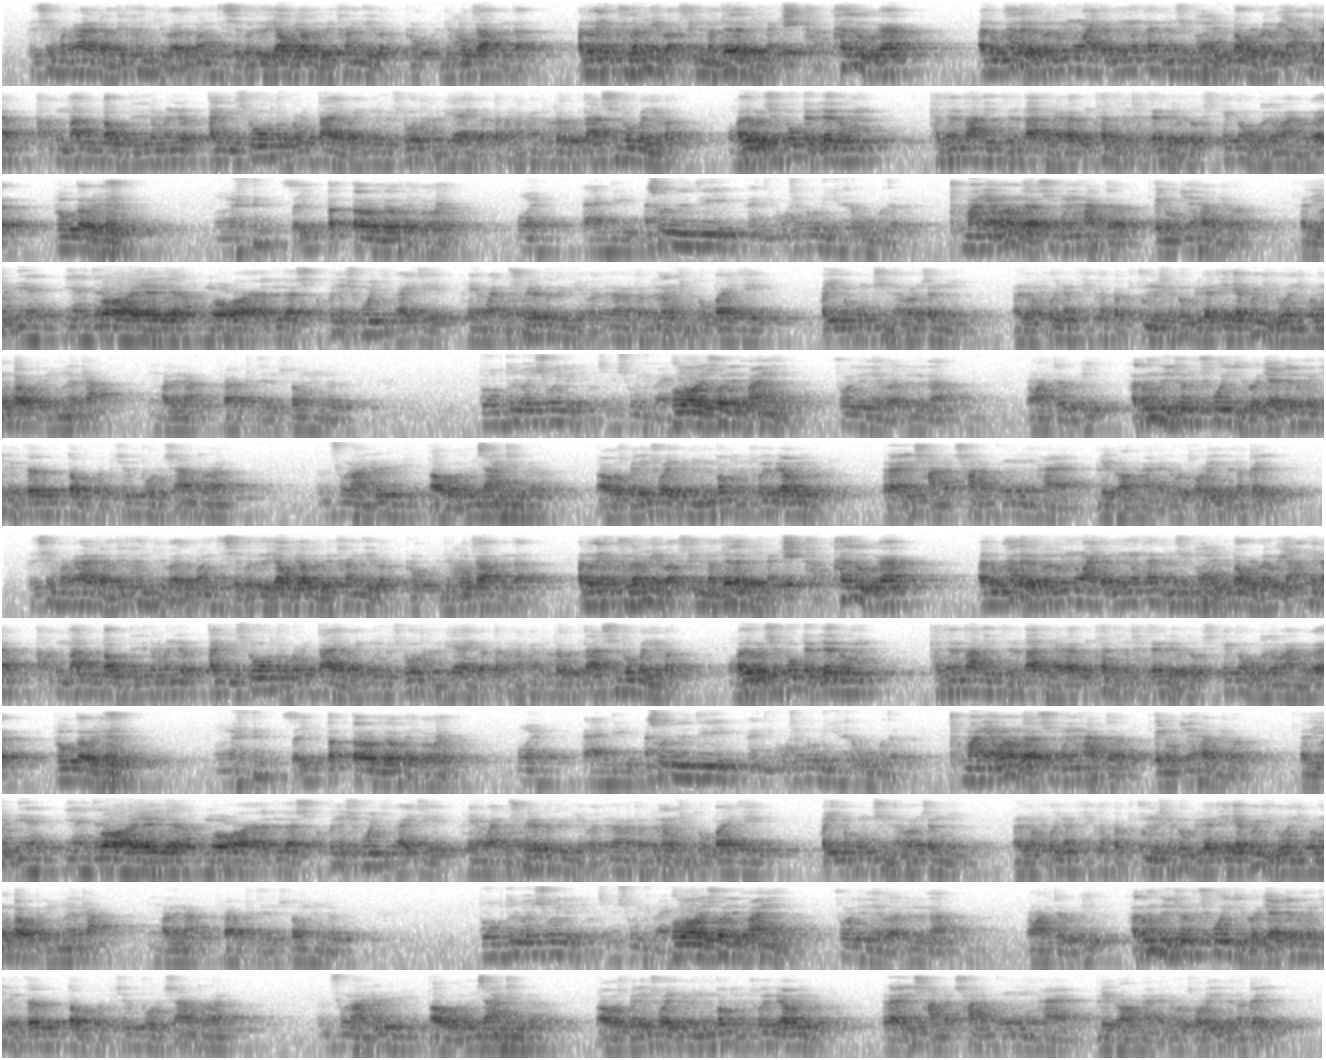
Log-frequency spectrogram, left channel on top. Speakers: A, on the right; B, on the left.
A: ꯂꯤꯁꯤꯡ ꯃꯉꯥꯔ ꯀꯩꯅꯝꯗꯤ ꯐꯪꯈꯤꯕ ꯑꯗꯣ ꯃꯥꯗꯨ ꯗꯤꯑꯦꯕꯜꯗꯨꯗꯗꯤ ꯌꯥꯎꯕ ꯌꯥꯎꯗꯕꯗꯤ ꯈꯪꯗꯦꯕ ꯕꯂꯣꯛ ꯑꯗꯤ ꯕ꯭ꯂꯣꯛ
B: ꯑꯥ
A: ꯆꯥꯕꯗꯨꯗ ꯑꯗꯣ
B: ꯍꯣꯏ
A: ꯑꯩꯁꯨ ꯈꯜꯂꯝꯃꯦꯕ ꯑꯁ ꯑꯩꯁꯨ ꯅꯝꯁꯤꯜꯂꯒꯦꯅ ꯍꯦꯛ ꯈꯜꯂꯨꯕꯒ ꯑꯗꯨ ꯈꯜꯂꯒꯁꯨ
B: ꯑꯥ
A: ꯑꯗꯨꯝ ꯅꯨꯡꯉꯥꯏꯇꯕꯅꯤꯅ ꯅꯝ ꯈꯔꯗꯤ ꯑꯗꯨꯝ ꯁꯤꯦꯡꯠꯇꯣꯛꯑꯒ
B: ꯍꯣꯏ
A: ꯑꯗꯨꯝ ꯇꯧꯋꯦꯕ ꯑꯗꯨꯒ ꯌꯥꯝ ꯍꯦꯟꯅ ꯇꯥꯛꯀꯨꯝ ꯇꯥꯛꯒꯨꯝ ꯇꯧꯕꯗꯨꯗꯤ ꯑꯗꯨꯝ ꯑꯅꯤ ꯍꯥꯏꯗꯤ ꯏꯁ꯭ꯂꯣꯒ ꯇꯧꯔꯒ ꯑꯃꯨꯛ ꯇꯥꯏꯌꯦꯕ ꯍꯥꯏꯗꯤ ꯃꯣꯏꯗ ꯏꯁ꯭ꯂꯣ
B: ꯑꯥ
A: ꯇꯧꯍꯟꯕ ꯌꯥꯏꯑꯕ ꯇꯛꯅ ꯉꯍ ꯑꯗꯨꯗꯒ
B: ꯑꯥ
A: ꯑꯗꯨꯝ ꯇꯥꯔꯒ ꯁ ꯁꯦꯝꯗꯣꯛꯄꯅꯦꯕ
B: ꯑꯣ
A: ꯑꯗꯨꯒ ꯁꯦꯝꯇꯣꯛ ꯐꯠꯇꯕꯤꯗ ꯑꯗꯨꯝ ꯐꯖꯅ ꯇꯥꯗꯦ ꯐꯖꯅ ꯇꯥꯗꯦ ꯍꯥꯏꯔꯒ ꯑꯗꯨꯝ ꯈꯔꯗꯤ ꯑꯗꯨꯝ ꯊꯥꯖꯤꯟꯈ꯭ꯔꯦꯕ ꯑꯗꯣ ꯑꯁ ꯍꯦꯛ ꯇꯧꯍꯧꯕ
B: ꯑꯥ
A: ꯅꯣꯉꯥꯟꯕꯒ ꯕ꯭ꯂꯣꯛ ꯇꯧꯔꯦ
B: ꯍꯣꯏ
A: ꯑꯁ ꯑꯩ ꯇꯧꯔꯝꯗꯕ ꯐꯩꯀꯣ
B: ꯍꯣꯏ ꯍꯥꯏꯗꯤ ꯑꯁꯣꯏꯕꯗꯨꯗꯤ ꯍꯥꯏꯗꯤ ꯀꯣꯛ ꯁꯦꯝꯗꯣꯛꯅꯤꯡꯉꯤꯗꯅ ꯎꯕꯗ
A: ꯃꯥꯅꯦ ꯑꯃꯔꯣꯝꯗ ꯁꯤ ꯃꯣꯏꯅ
B: ꯎꯝ
A: ꯍꯥꯏꯕꯗ ꯀꯩꯅꯣꯒꯤꯅꯦ ꯍꯥꯏꯕꯅꯦꯕ ꯍꯥꯏꯗꯤ
B: ꯍꯣꯏ ꯑꯦ ꯑꯥꯏ ꯑꯦ ꯑꯥꯏꯗ
A: ꯍꯣꯏ
B: ꯃꯅꯤꯄꯨꯔꯤ
A: ꯑꯩꯦꯒꯦ
B: ꯂꯣꯟ
A: ꯍꯣꯏ
B: ꯍꯥꯞꯄꯒꯤꯅꯦꯅ
A: ꯍꯣꯏ ꯍꯣꯏ ꯑꯗꯨꯗ ꯑꯩꯈꯣꯏꯅ ꯁꯣꯏꯈꯤꯕ ꯍꯥꯏꯁꯦ ꯍꯌꯦꯡꯋꯥ
B: ꯍꯣꯏ
A: ꯁꯣꯏꯔꯛꯀꯗꯣꯏꯅꯦꯕ ꯑꯗꯨꯅ ꯃꯇꯝꯗꯨꯗ
B: ꯃꯥꯅꯦ
A: ꯑꯃꯨꯛ ꯁꯦꯝꯗꯣꯛ ꯎꯄꯥꯏꯁꯦ ꯃꯩ ꯃꯄꯨꯡ ꯊꯤꯅꯕ ꯑꯃ ꯆꯪꯏꯤ ꯑꯗ
B: ꯍꯣꯏ
A: ꯑꯩꯈꯣꯏꯅ ꯍꯧꯖꯤꯛ ꯈꯔ ꯈ ꯆꯨꯝꯅ ꯁꯦꯡꯗꯣꯛꯄꯤꯒꯗꯦꯗꯤ ꯑꯩꯈꯣꯏꯒꯤ ꯂꯣꯟꯅꯤ ꯄ꯭ꯔꯣꯃꯣꯠ ꯇꯧꯔꯛꯀꯗꯣꯏꯅꯤ
B: ꯃꯥꯅꯦ
A: ꯅꯠꯇ꯭ꯔꯥ
B: ꯎꯝ
A: ꯑꯗꯨꯅ ꯈꯔ ꯐꯖꯅꯁꯨ ꯇꯧꯅꯤꯡꯕ
B: ꯄ꯭ꯔꯣꯝꯇꯨ ꯂꯣꯏ ꯁꯣꯏꯗꯣꯏꯅꯦꯕ ꯁꯤꯗ ꯁꯣꯏꯈꯤꯕ ꯍꯥꯏꯁꯦ
A: ꯍꯣꯏ
B: ꯍꯌꯦꯡ
A: ꯍꯣꯏꯣꯏ ꯃꯥꯅꯤ ꯁꯣꯏꯗꯣꯏꯅꯦꯕ ꯑꯗꯨꯗꯨꯅ
B: ꯎꯝ
A: ꯅꯨꯡꯉꯥꯏꯇꯕꯒꯤ ꯑꯗꯨꯝ ꯍꯧꯖꯤꯛꯁꯨ ꯑꯗꯨꯝ ꯁꯣꯏꯔꯤꯕ ꯏꯌꯥꯏꯗ ꯑꯗꯨꯝ ꯃꯩꯇꯩ ꯃꯦꯛꯇ ꯑꯗꯨꯝ ꯇꯧꯕ ꯈꯣꯠꯄꯁ ꯄ ꯁꯥꯟ
B: ꯍꯣꯏ
A: ꯇꯨꯔꯥꯟ
B: ꯑꯗꯨꯝ ꯁꯣꯏꯕꯅꯦ
A: ꯑ ꯑꯗꯨ
B: ꯍꯥꯏꯗꯤ
A: ꯑꯧ ꯑꯗꯨꯝ
B: ꯏꯁꯄꯦꯂꯤꯡꯗꯣ
A: ꯌꯥꯗ꯭ꯔꯤꯔꯤꯕ ꯄꯣꯠ ꯑꯧ ꯏꯁꯄꯦꯂꯤꯡ
B: ꯎꯝ
A: ꯁꯣꯏꯗ ꯒꯤ ꯃꯤꯅꯤꯡ ꯄꯥꯎꯇ ꯑꯗꯨꯝ ꯁꯣꯏꯕ ꯌꯥꯎꯔꯤꯕ ꯀꯗꯥꯏꯗꯒꯤ
B: ꯍꯣꯏ
A: ꯁꯥꯟꯅꯄꯨꯡ ꯍꯥꯏꯔ ꯄ꯭ꯂꯦꯒ꯭ꯔꯥꯎꯟ ꯍꯥꯏꯔ ꯑꯗꯨꯒ ꯊꯣꯛꯂꯛꯏꯗꯨꯅ ꯀꯔꯤ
